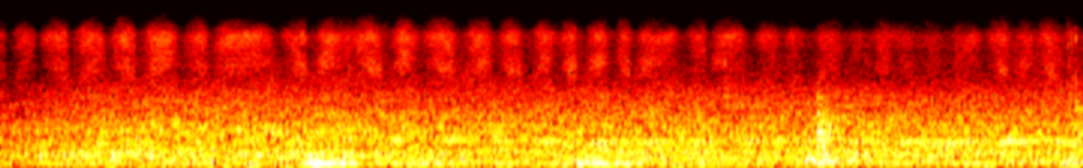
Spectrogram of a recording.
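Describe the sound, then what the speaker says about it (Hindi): Steady, even rubbing across a board while writing is erased, a continuous scratchy swishing at moderate volume with faint periodic strokes and no talking. "मैं रब कर रहा हूँ अब।"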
